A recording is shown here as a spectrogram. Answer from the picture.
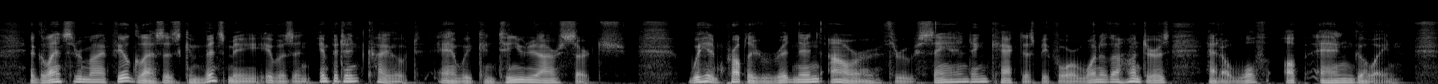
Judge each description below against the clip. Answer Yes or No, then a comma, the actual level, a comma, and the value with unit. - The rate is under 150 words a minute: No, average, 165 wpm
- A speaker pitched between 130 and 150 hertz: No, very low, 90 Hz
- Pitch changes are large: Yes, wide, 7.3 semitones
